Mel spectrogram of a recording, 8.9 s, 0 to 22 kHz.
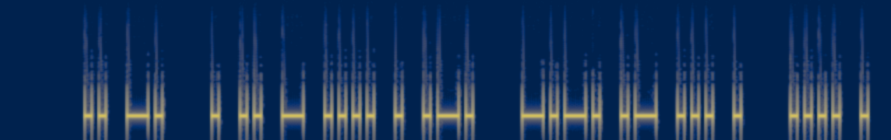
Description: Morse code, heard as a keyed tone, about 17 wpm, 700 Hz. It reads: IN EITHER CASE HE
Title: Sentences from Top 1300 Words 17wpm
